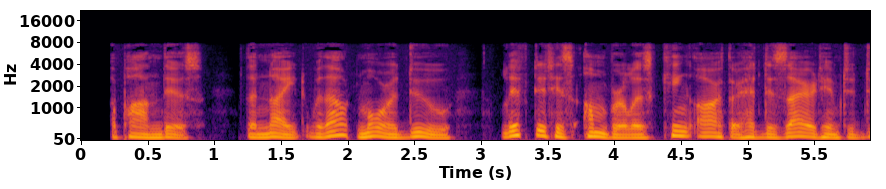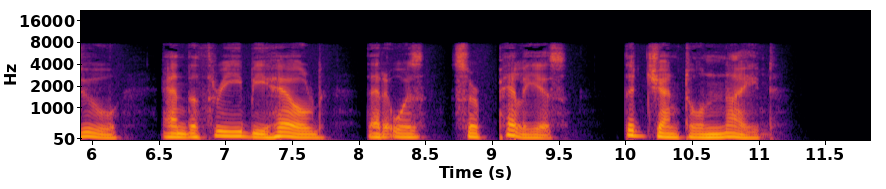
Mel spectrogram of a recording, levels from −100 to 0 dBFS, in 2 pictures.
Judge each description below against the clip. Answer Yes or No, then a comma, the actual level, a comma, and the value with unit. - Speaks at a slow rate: No, average, 150 wpm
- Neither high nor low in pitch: No, low, 105 Hz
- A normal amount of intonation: Yes, average, 4.7 semitones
